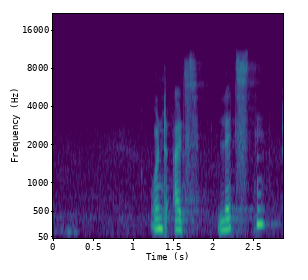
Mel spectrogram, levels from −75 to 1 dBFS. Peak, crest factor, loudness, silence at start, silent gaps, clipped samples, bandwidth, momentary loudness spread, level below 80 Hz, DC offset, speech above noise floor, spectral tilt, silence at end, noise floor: -10 dBFS; 22 dB; -30 LUFS; 0.15 s; none; under 0.1%; 11.5 kHz; 10 LU; -74 dBFS; under 0.1%; 30 dB; -5.5 dB/octave; 0.25 s; -59 dBFS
